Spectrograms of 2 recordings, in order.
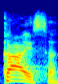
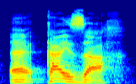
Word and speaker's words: Caesar: Por isso o nome Caesar é pronunciado Caesar, né? E não Caesar, tá bom?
